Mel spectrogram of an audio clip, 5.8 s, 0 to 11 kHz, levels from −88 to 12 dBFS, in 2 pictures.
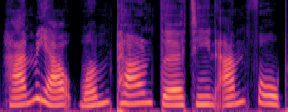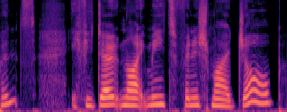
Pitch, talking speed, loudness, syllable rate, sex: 245 Hz, 175 wpm, -18 LUFS, 4.3 syllables/s, female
